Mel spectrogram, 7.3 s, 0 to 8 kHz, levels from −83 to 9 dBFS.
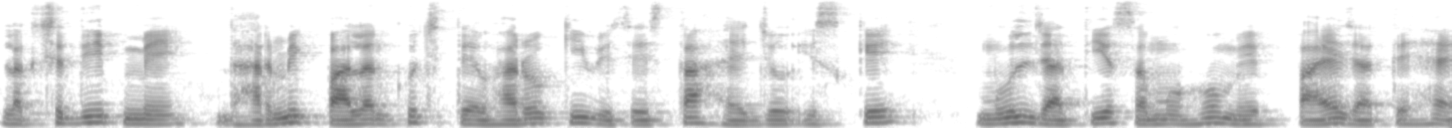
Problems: background sounds at intervals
